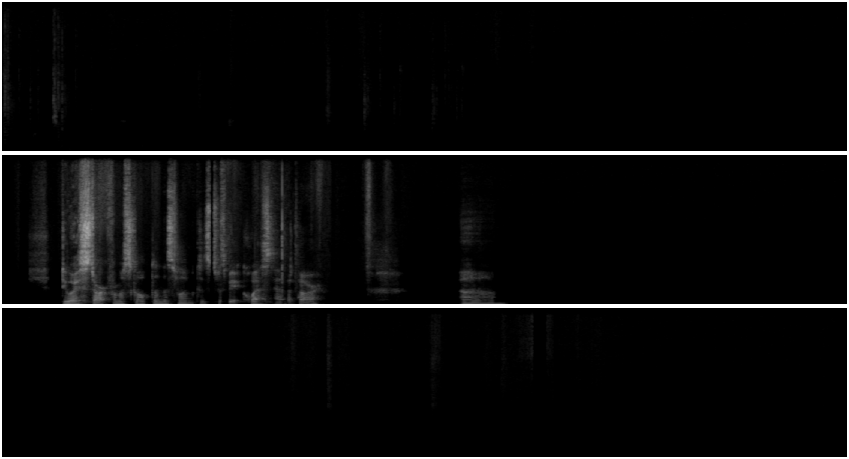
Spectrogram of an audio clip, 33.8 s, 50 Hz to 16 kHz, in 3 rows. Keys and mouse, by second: 0.0-33.8 shift+middle drag.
